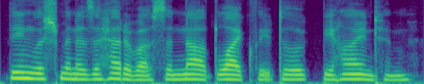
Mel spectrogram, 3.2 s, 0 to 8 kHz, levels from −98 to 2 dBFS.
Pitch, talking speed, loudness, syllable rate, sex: 175 Hz, 245 wpm, -16 LUFS, 6.4 syllables/s, female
